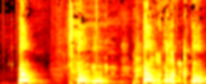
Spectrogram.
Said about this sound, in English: That sounds like a happy dog.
